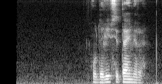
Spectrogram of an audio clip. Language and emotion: Russian, neutral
